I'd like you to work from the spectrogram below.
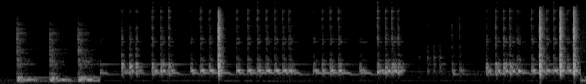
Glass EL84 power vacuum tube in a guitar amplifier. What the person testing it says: when I go to tap the EL84s, hear that cracking in the speaker? I'm touching it ever so lightly.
